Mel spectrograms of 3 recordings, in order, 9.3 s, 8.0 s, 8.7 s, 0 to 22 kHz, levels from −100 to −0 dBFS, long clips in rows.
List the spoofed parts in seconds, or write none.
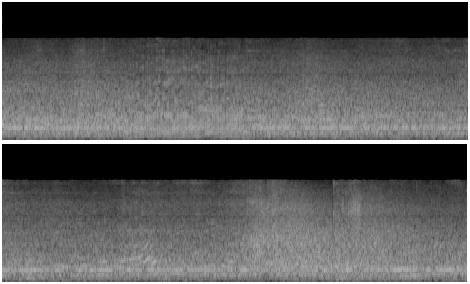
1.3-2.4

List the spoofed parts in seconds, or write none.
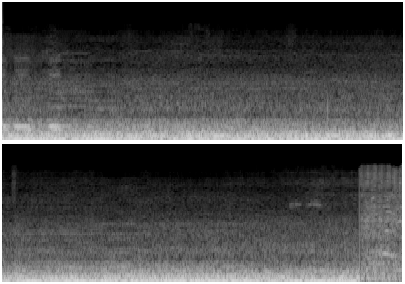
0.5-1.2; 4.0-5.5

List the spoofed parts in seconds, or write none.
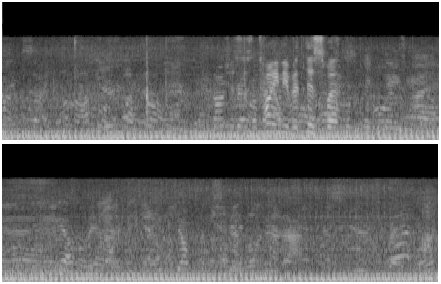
none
